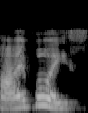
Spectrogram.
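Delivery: ordinary delivery, nothing marked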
